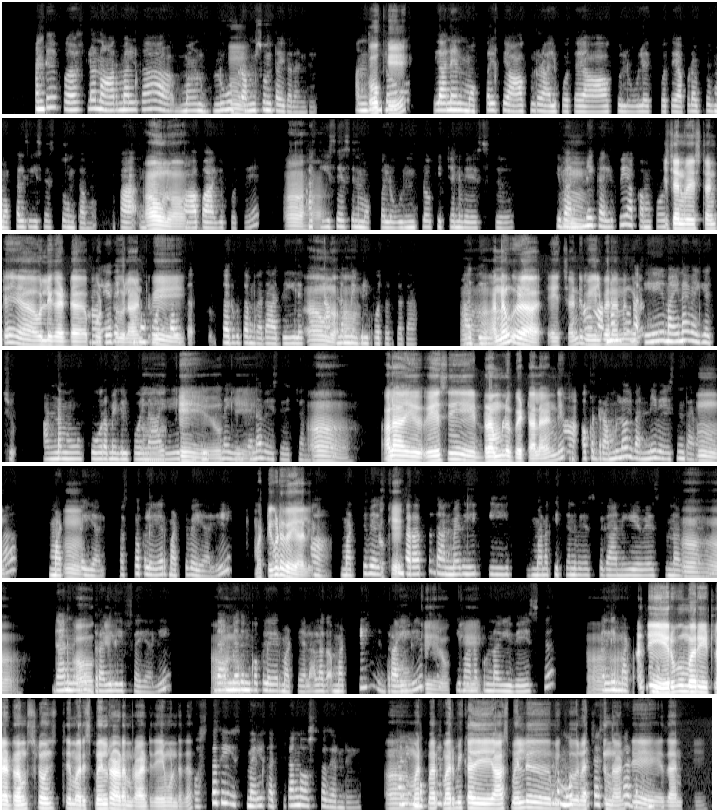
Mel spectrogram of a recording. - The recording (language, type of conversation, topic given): Telugu, podcast, టెర్రస్ గార్డెనింగ్ ప్రారంభించాలనుకుంటే మొదట చేయాల్సిన అడుగు ఏమిటి?
- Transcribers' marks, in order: in English: "ఫస్ట్‌లో నార్మల్‌గా"; in English: "బ్లూ డ్రమ్స్"; static; other background noise; in English: "క్రాప్"; in English: "కిచెన్"; in English: "కిచెన్"; in English: "కంపోస్ట్"; in English: "డ్రమ్‌లో"; in English: "డ్రమ్‌లో"; in English: "ఫస్ట్"; in English: "లేయర్"; in English: "కిచెన్ వేస్ట్"; in English: "డ్రై లీవ్స్"; in English: "లేయర్"; in English: "డ్రై లీవ్స్"; in English: "వేస్ట్"; in English: "డ్రమ్స్‌లో"; in English: "స్మెల్"; in English: "స్మెల్"; in English: "డ్రమ్‌కి"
